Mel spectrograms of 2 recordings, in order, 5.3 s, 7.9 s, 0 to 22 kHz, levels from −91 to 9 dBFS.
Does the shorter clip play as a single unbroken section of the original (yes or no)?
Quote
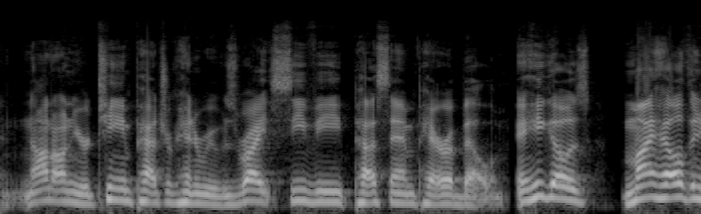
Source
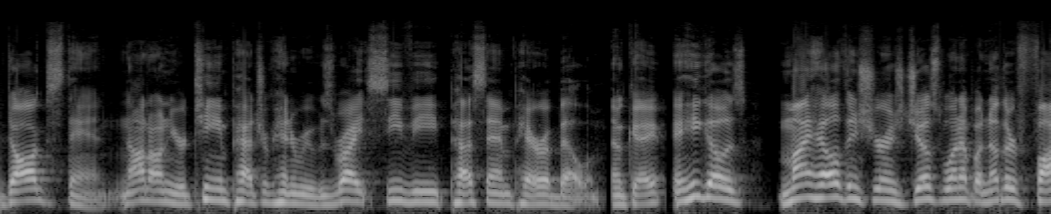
no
